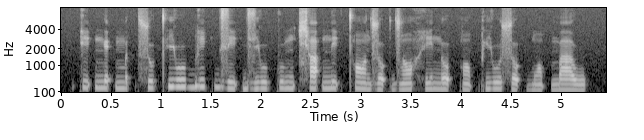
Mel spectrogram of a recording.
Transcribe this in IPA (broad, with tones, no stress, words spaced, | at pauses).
ki˨ʔŋe˨ʔmə˨t̚su˧ t̪ʰju˦bi˦k̚ d͡zi˨ʔd͡zju˧ ku˧ŋt͡ɕʰa˦ʔ n̪i˦ʔt̪ʰɔ̃˧d͡zo˨ʔd͡zɔ̃˧ hi˧no˨ʔkɔ̃˨p̚ kju˥˧so˨ʔ bɔ̃˨p̚ma˥˧w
